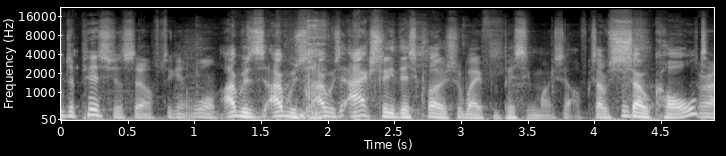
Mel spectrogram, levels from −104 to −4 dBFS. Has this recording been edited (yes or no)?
no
